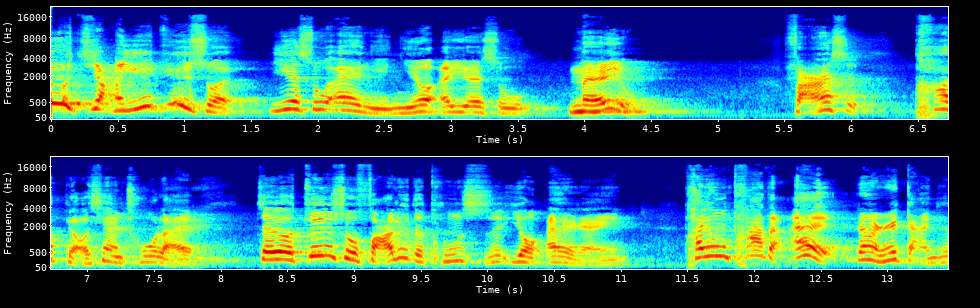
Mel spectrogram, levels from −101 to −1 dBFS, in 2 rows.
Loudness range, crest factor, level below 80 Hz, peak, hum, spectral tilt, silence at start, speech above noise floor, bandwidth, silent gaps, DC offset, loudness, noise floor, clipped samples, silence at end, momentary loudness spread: 5 LU; 18 dB; -66 dBFS; -2 dBFS; none; -5.5 dB/octave; 0 s; 42 dB; 12.5 kHz; none; under 0.1%; -18 LUFS; -59 dBFS; under 0.1%; 0 s; 13 LU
